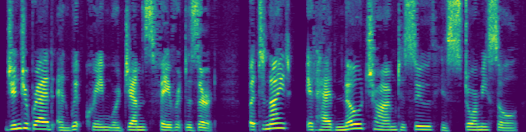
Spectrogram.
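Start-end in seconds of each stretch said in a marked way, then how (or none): none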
